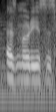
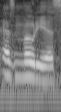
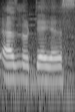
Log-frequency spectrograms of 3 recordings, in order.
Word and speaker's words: Asodius: And yes, they pronounce it Asodius and not Asododeas. If you think that like that's how I always write it, like, oh, it's Asodus. But no, here it's Asodius.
